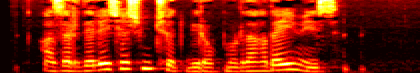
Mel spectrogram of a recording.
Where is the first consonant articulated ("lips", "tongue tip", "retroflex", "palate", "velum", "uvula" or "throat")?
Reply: tongue tip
